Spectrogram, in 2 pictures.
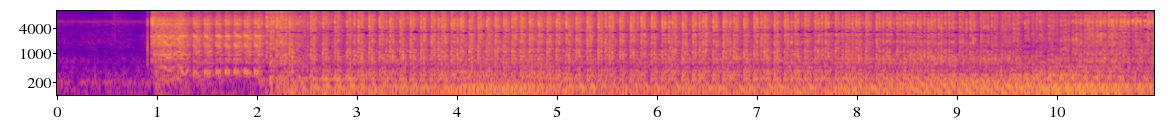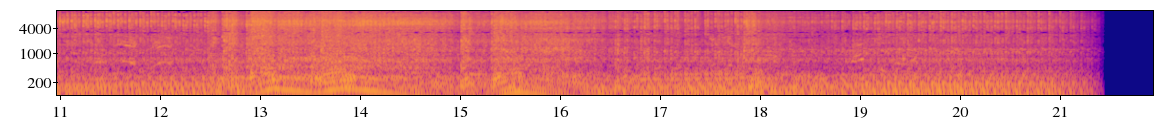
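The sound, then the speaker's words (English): A car with a 392 Hemi engine, side pipes and electronic exhaust cutouts cranks and fires up loudly after a brief silence, then settles into a deep, rumbling idle with occasional throttle blips, for about twenty seconds with no talking. “But you got the electronic exhaust cutouts on the side. And damn, when this thing starts up, does it sound good.”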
